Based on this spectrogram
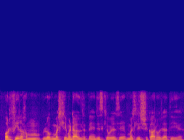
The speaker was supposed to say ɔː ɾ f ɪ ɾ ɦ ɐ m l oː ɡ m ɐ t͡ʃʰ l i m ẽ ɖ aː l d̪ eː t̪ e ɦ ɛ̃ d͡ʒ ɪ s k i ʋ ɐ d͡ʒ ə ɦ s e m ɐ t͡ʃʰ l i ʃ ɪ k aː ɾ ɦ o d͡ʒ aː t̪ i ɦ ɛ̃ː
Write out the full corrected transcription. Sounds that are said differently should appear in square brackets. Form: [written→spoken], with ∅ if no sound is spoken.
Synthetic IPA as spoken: ɔː ɾ f ɪ ɾ ɦ ɐ m l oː ɡ m ɐ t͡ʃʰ l i m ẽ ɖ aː l d̪ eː t̪ e ɦ ɛ̃ d͡ʒ ɪ s k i ʋ ɐ d͡ʒ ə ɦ s e m ɐ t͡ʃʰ l i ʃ ɪ k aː ɾ ɦ o d͡ʒ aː t̪ i ɦ [ɛ̃ː→ɛː]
